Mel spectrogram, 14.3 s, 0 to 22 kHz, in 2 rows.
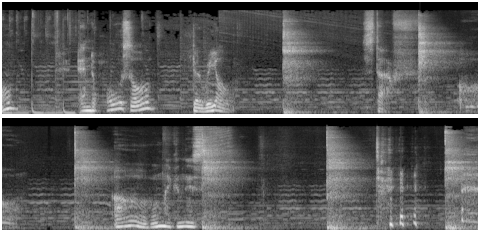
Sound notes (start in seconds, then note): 10.1 loud hammer pounding; 12.7 laughs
